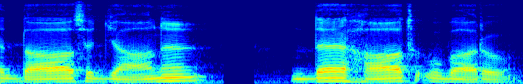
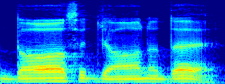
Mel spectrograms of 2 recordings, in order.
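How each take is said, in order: First: Slow, with a break after ਜਾਨ; ਦਾਸ ਜਾਨ, pause, ਦੈ ਹਾਥ ਉਬਾਰੋ; ਜਾਨ held, then a clear stop. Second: Said in the usual way. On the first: Shown as a demonstration. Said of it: "ਲੇਕਿਨ ਪਾਠ ਵਿਸਰਾਮ ਹੈ". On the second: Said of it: "ਆਮ ਹੀ ਅਸੀਂ ਪਾਠ ਪੜ੍ਹਦੇ ਹਾਂ".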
